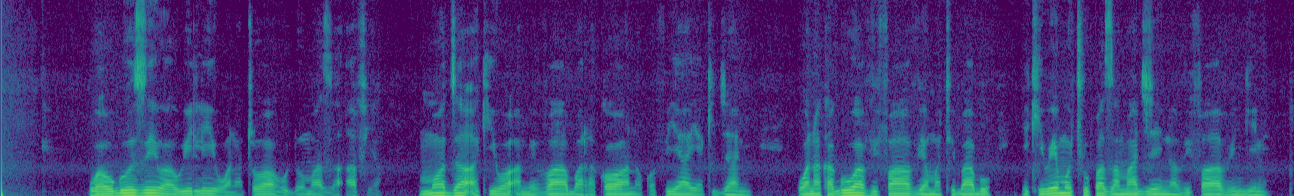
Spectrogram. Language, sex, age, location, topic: Swahili, male, 25-35, Nairobi, health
